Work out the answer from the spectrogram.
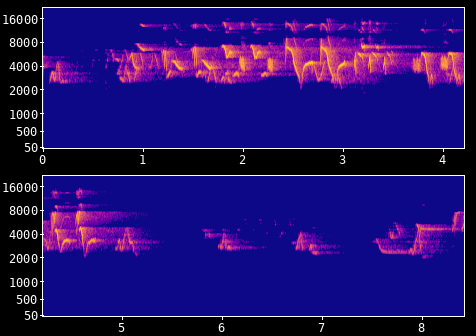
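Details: An Indigo Bunting sings a bright, high, hurried run of sweet notes, many given in pairs, for about four seconds, then adds a few scattered short phrases.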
